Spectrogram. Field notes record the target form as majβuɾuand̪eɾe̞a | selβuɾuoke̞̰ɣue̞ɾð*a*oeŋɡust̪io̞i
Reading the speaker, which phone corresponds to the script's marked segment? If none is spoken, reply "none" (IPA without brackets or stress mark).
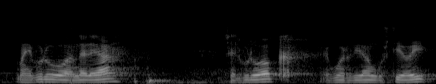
i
